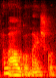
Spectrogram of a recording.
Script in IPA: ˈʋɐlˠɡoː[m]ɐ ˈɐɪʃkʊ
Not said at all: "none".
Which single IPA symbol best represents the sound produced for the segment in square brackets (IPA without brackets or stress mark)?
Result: m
